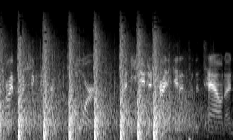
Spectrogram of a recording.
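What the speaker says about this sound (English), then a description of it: "Let's take some shots. Open fire." Rapid gunfire from the military shooter game Squad, with eight sharp, evenly spaced shots ringing out at a steady rhythm, moderately loud and a little distant.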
